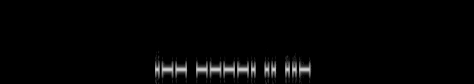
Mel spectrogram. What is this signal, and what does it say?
Morse code, heard as a keyed tone, about 36 wpm, 700 Hz. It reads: W9IU
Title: USA Call Signs - 4 Characters - Repeated 2x - 35wpm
